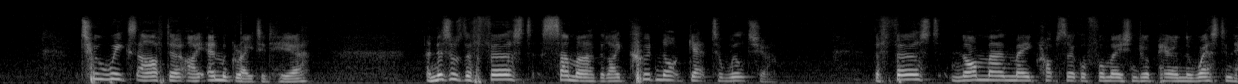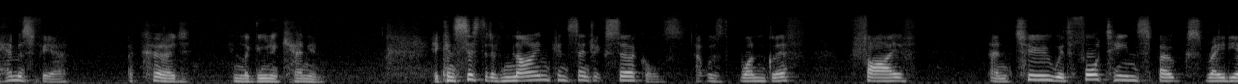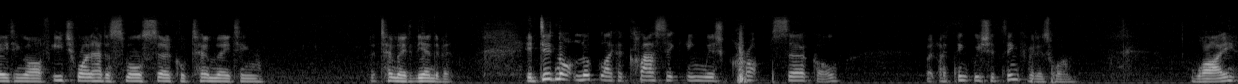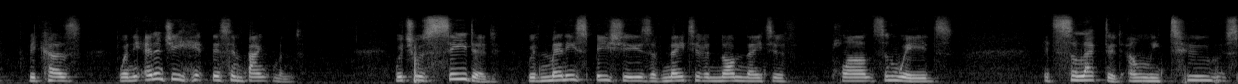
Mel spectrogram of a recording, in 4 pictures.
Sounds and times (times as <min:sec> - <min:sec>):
Speech: 0:00.8 - 0:03.2, 0:04.2 - 0:07.8, 0:08.7 - 0:15.7, 0:16.7 - 0:21.6, 0:22.2 - 0:27.4, 0:28.4 - 0:29.3, 0:30.0 - 0:33.2, 0:34.0 - 0:35.6, 0:36.6 - 0:40.2, 0:41.1 - 0:46.7, 0:47.6 - 0:49.5.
